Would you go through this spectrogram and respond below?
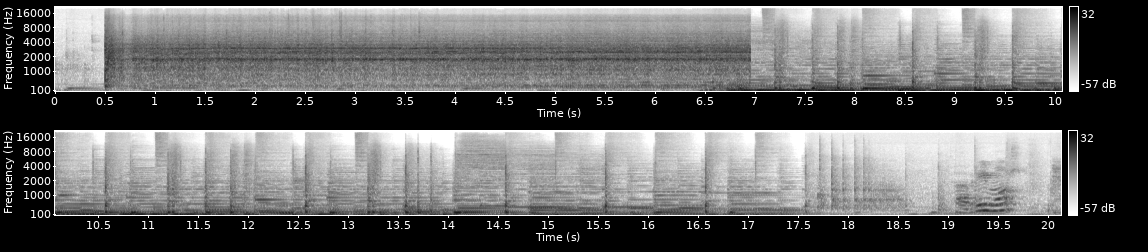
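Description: A powerful food processor grinds hard tiger nuts in water, starting with a steady high whir, then shifting to rapid rhythmic chopping and rattling before winding down at the end.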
